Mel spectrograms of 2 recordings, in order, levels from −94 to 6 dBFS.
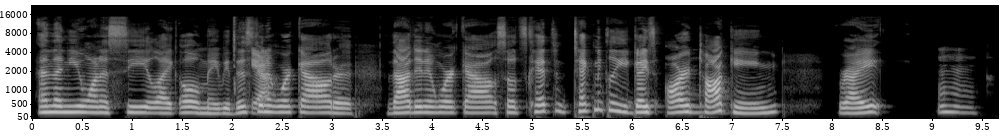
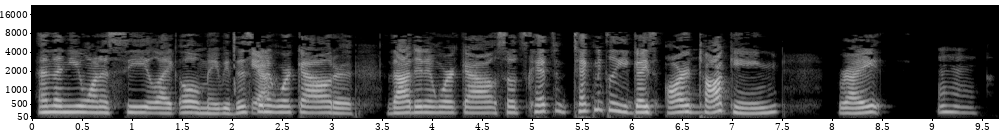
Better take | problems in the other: first | garbled, watery; slightly; nothing above 8 kHz

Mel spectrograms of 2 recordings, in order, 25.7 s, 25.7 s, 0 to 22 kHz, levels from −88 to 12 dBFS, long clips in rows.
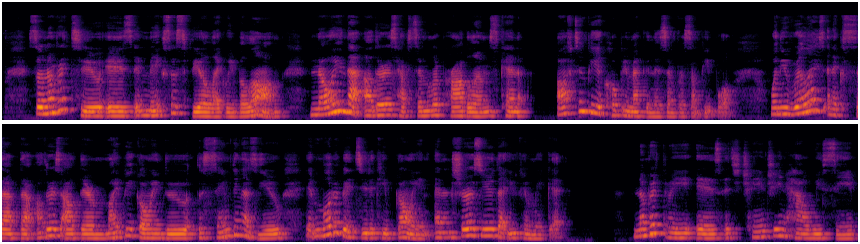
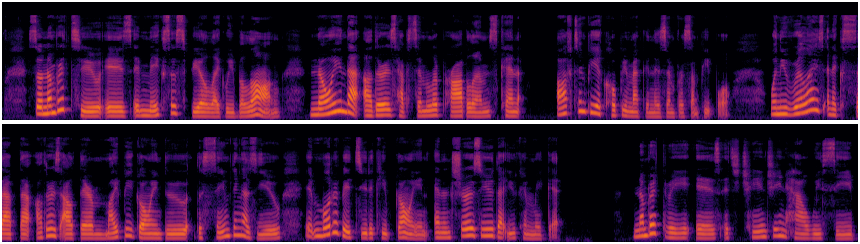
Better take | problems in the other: second | room echo; very slight; dies away in 0.3 s // off-mic speech; somewhat distant

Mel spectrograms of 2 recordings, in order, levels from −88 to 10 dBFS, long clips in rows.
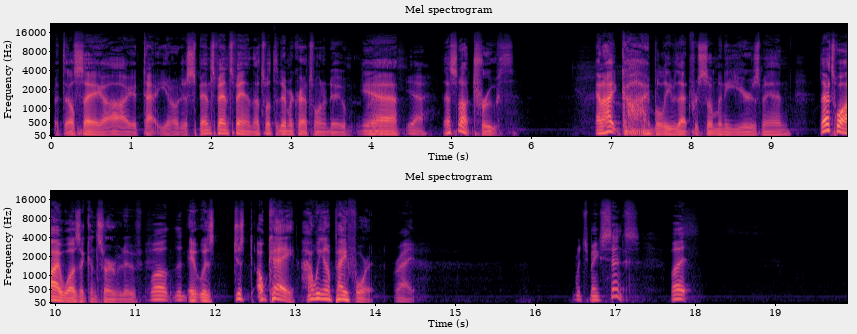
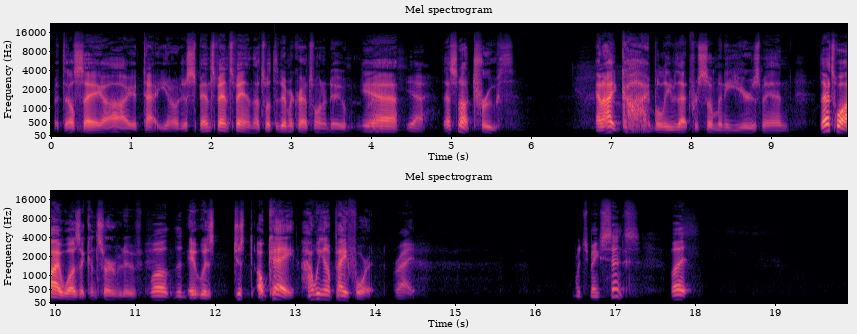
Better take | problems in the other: first | thin; very; fading below 350 Hz

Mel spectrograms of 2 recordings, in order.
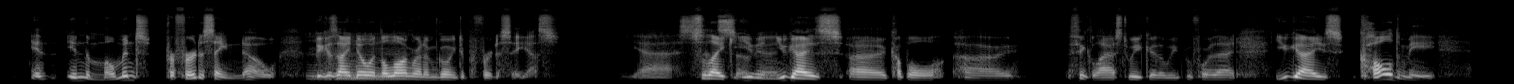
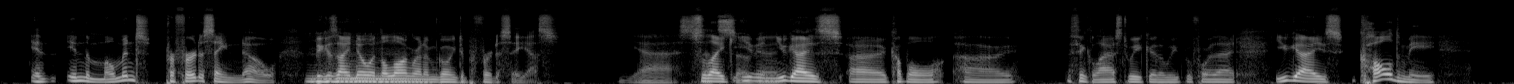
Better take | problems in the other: second | thin; very; fading below 350 Hz

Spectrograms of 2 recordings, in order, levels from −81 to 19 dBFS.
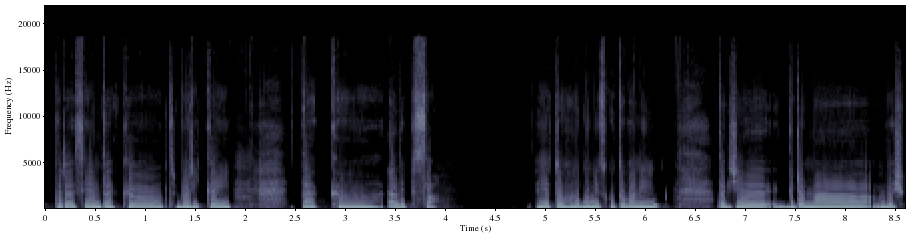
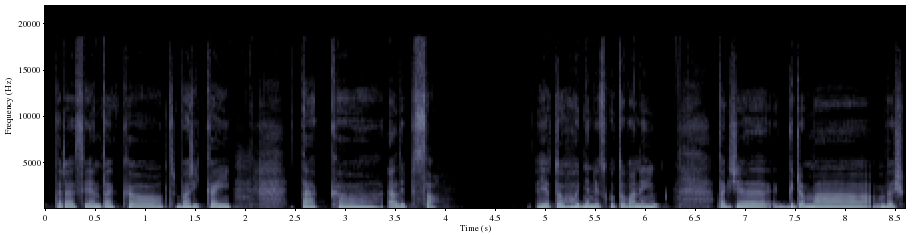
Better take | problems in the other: second | distortion; slight; 10 dB below the speech

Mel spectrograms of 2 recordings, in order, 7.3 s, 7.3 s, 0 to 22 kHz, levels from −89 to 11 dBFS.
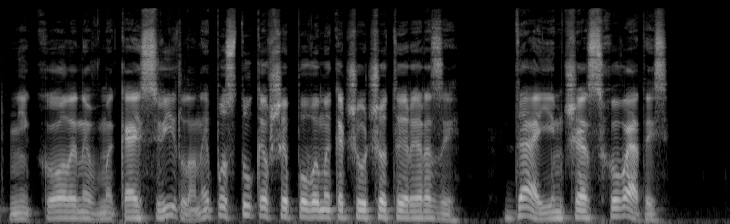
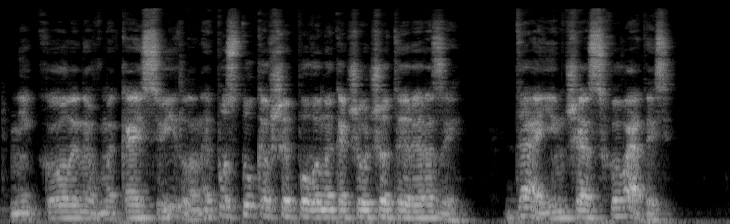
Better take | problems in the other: first | off-mic speech; far // room echo; very slight; dies away in 0.2 s

